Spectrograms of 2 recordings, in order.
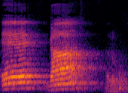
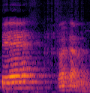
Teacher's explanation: দেখো শেষের নিয়মটা দেখো 6 নম্বর, 11 থেকে 18 পর্যন্ত সংখ্যাবাচক শব্দের অন্ত অকার সাধারণত ওকার উচ্চারিত হয়।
